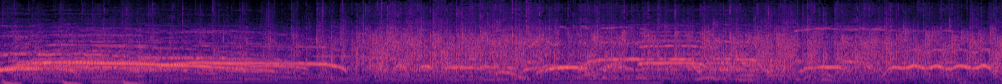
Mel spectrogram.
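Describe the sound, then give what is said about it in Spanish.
A large cinema audience, the Sagadictos crowd, cheers and applauds loudly and continuously in a movie theater, with whoops and shouts rising over dense clapping, while bursts of music and voices sound underneath. “escucha toda la banda de Sagadictos.”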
